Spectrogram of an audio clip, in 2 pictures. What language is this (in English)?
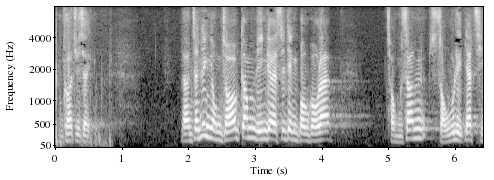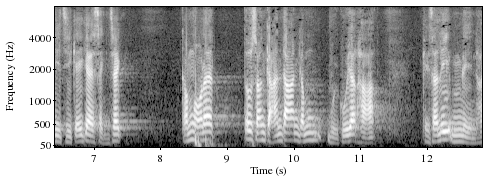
Cantonese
